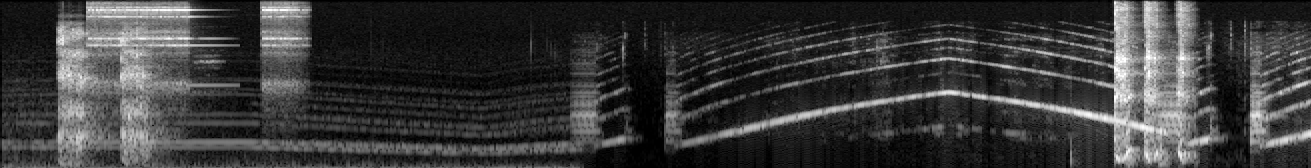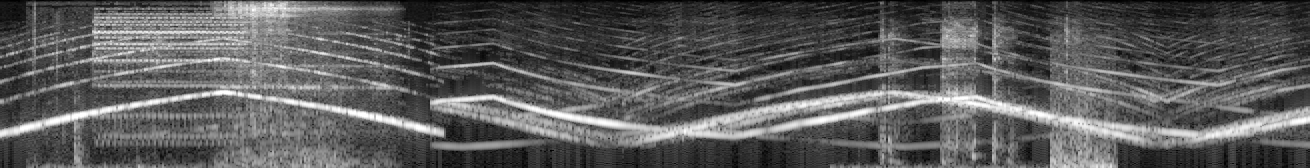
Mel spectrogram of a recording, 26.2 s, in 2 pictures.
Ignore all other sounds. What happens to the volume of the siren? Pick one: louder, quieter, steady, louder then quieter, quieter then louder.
louder.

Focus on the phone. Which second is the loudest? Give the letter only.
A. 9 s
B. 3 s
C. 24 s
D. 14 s
C.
